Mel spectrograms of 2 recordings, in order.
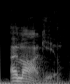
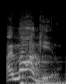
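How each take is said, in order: First: Said in the usual way. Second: Squeaky, much higher catchphrase; mock high catchphrase. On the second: Streamer yelping his catchphrase at chat, high and silly.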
